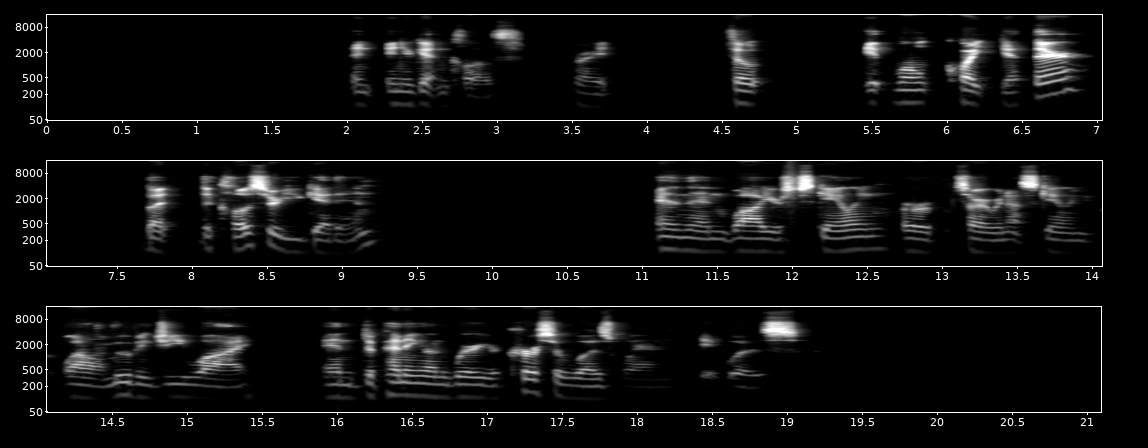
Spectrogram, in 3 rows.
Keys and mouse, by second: 8.2 ctrl+middle click, 8.9 shift+middle click, 9.4 ctrl+middle click, 9.8 shift+middle click, 10.4 ctrl+middle click, 10.9 shift+middle click.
